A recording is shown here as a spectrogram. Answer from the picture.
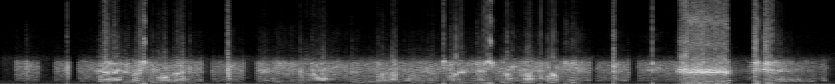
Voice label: message left on answering service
